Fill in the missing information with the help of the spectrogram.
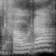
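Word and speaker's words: Kára: pronounce her name as Ka which is how you pronounce the a with the accent above it and she's a valkyrie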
